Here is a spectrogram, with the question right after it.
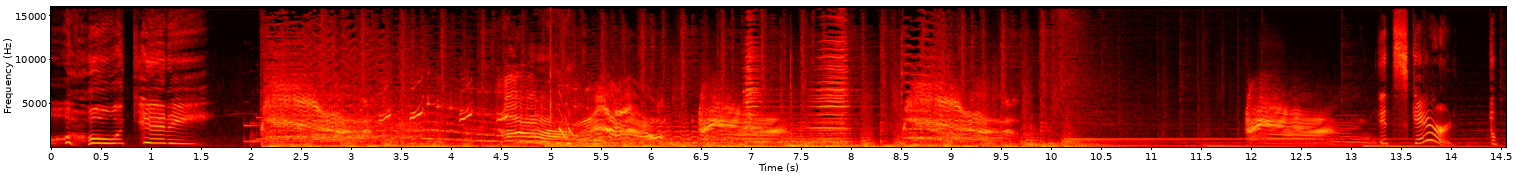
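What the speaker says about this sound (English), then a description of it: "Oh, a kitty!" Cartoon kitten meowing in a children's animated show, several high, wavering meows over a busy music score, with a brief child-like voice at the start.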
